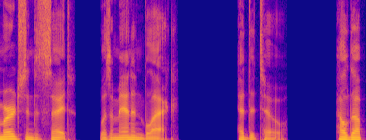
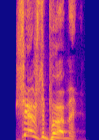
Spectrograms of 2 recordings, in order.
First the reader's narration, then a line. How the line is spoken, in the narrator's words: yelled, muffled by the mask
